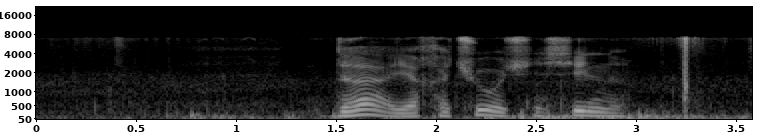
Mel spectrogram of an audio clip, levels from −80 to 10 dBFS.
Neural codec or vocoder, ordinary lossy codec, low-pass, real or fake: none; none; 7.2 kHz; real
